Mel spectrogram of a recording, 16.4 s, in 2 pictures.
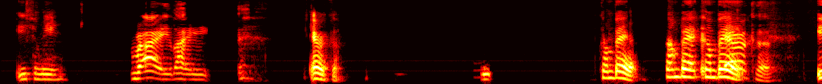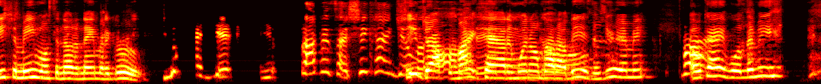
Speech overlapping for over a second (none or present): present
